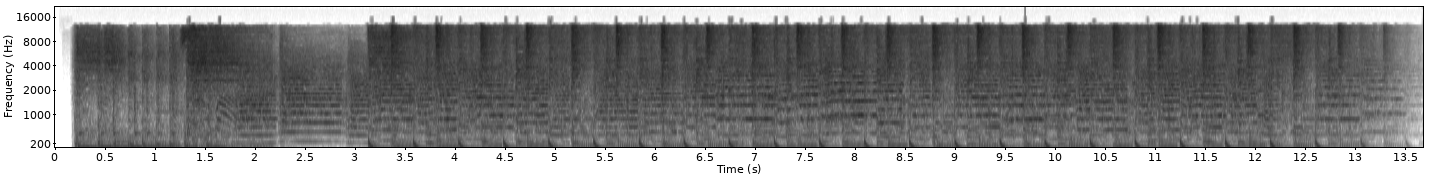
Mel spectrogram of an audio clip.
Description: samba

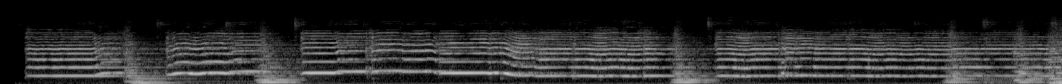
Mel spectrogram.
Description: tamil instrumental

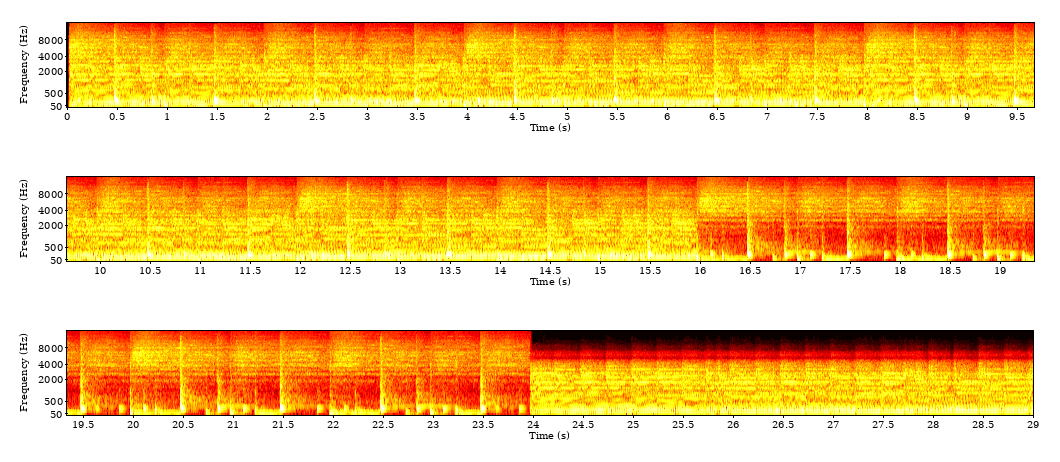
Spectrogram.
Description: rock instrumental

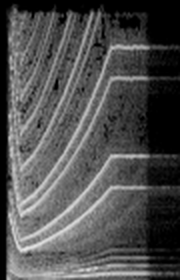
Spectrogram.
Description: buzzer; catchphrase

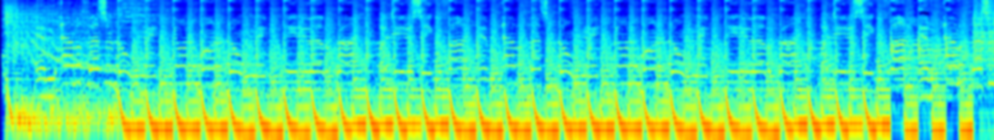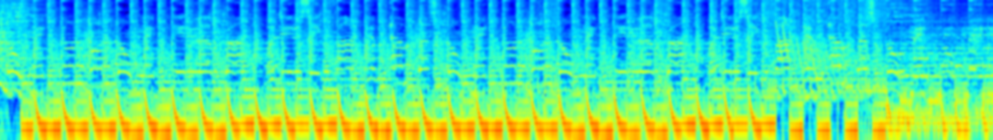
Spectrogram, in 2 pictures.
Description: thai disco

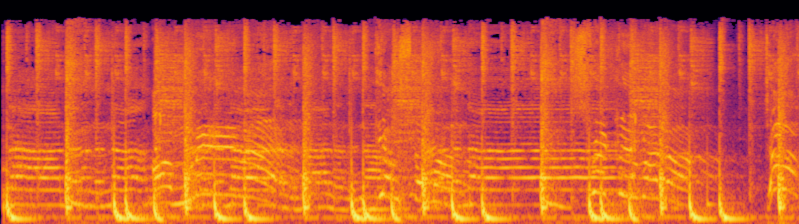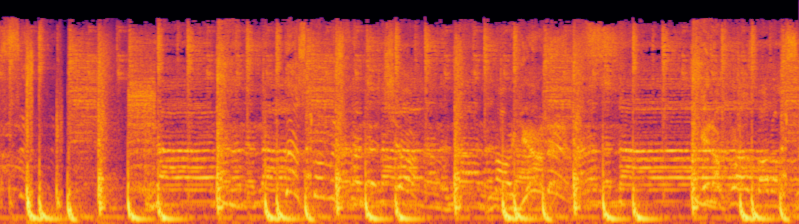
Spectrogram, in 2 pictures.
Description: african chillout

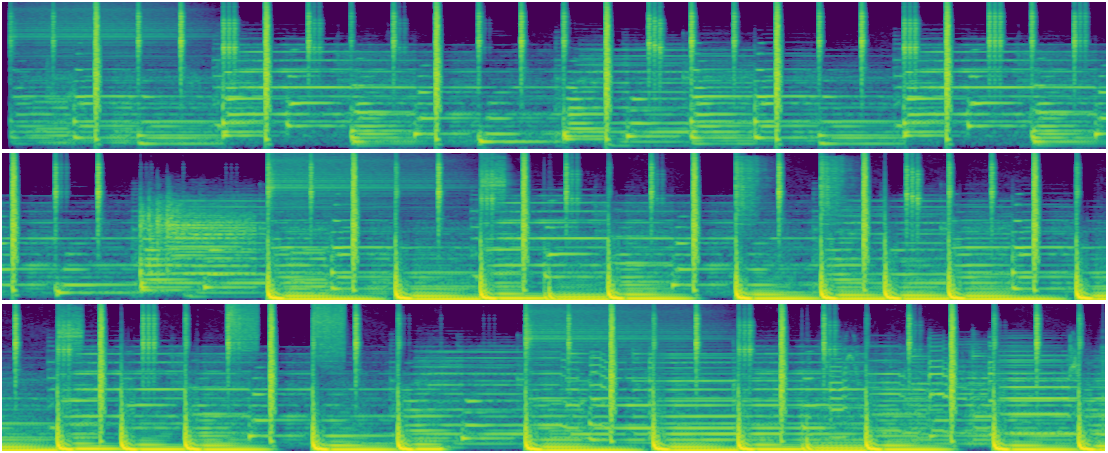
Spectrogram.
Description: instrumental

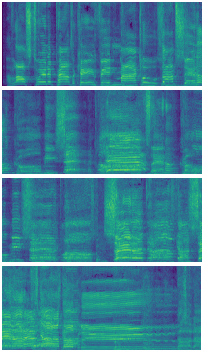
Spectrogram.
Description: santa blues

